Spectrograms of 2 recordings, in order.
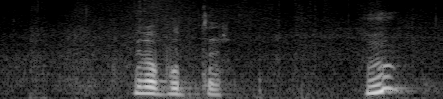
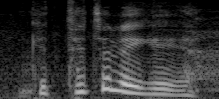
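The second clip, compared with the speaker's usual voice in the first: ordinary talk, nothing marked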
